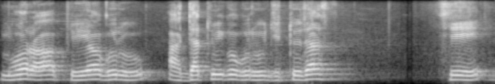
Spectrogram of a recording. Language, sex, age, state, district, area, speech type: Odia, male, 60+, Odisha, Jajpur, rural, spontaneous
